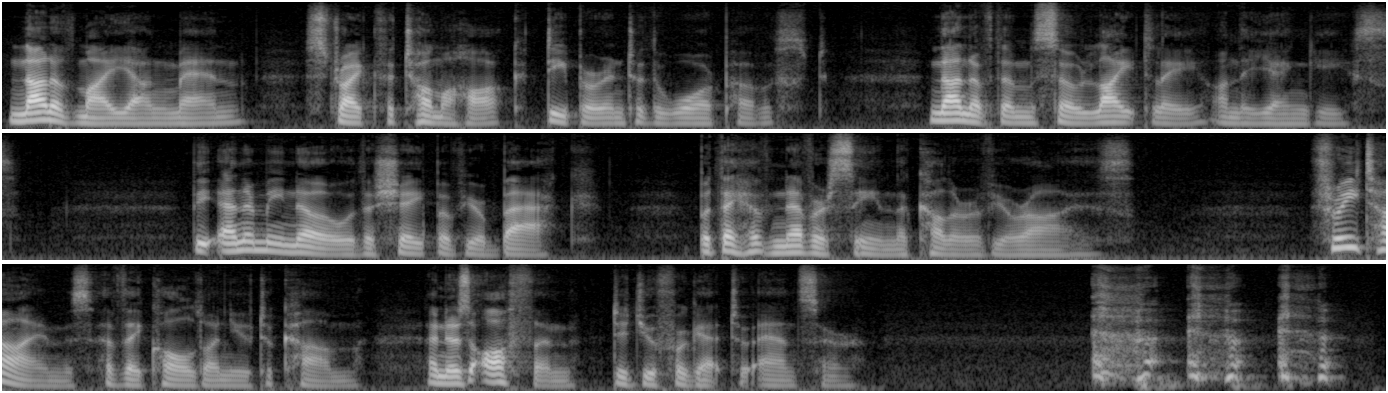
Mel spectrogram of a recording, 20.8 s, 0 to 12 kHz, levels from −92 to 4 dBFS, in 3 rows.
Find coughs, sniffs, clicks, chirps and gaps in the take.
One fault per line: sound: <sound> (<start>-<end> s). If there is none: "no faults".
sound: cough (19.3-20.6 s)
